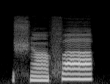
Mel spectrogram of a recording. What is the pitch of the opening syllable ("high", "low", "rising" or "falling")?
low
